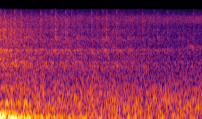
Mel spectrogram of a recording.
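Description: Faint, steady outdoor background: an even low hiss. At the start, the tail of a louder sound from just before dies away over the first half second.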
